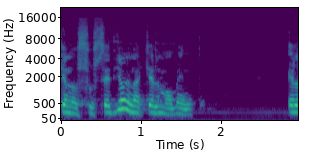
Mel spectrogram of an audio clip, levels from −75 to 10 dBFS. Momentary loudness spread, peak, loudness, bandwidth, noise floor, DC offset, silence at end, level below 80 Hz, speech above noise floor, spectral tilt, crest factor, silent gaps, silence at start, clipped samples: 11 LU; -8 dBFS; -26 LUFS; 16.5 kHz; -66 dBFS; under 0.1%; 0 s; -74 dBFS; 41 dB; -5 dB/octave; 18 dB; none; 0 s; under 0.1%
